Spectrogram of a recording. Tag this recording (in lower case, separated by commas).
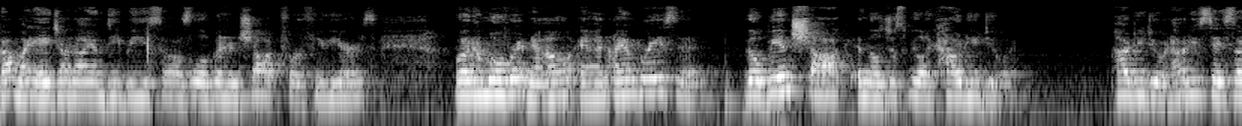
speech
